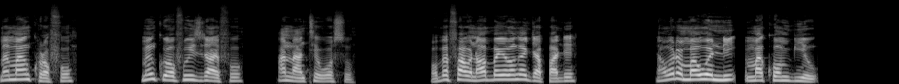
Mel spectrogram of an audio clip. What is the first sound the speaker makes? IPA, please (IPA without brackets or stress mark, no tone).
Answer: m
